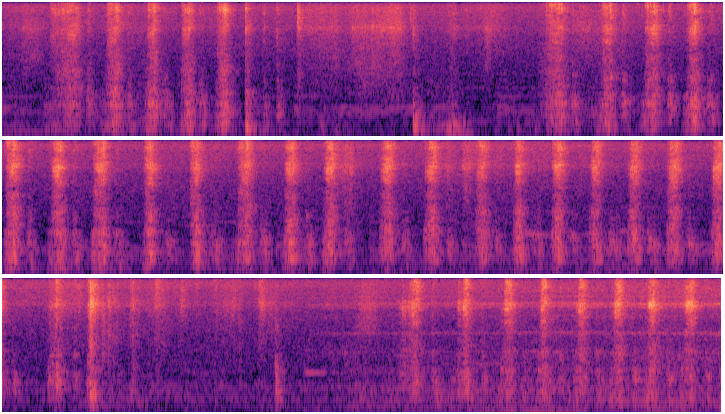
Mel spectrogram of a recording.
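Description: Scissors cut summer dress fabric along a chalk line in a continuous run of rapid, rasping snips, close and steady with brief pauses, and no talking.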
